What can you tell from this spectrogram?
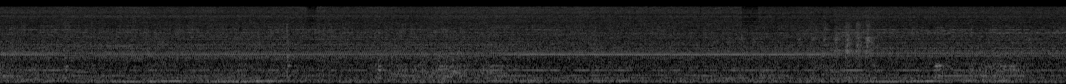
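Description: Gravity-feed compressed-air spray gun hissing steadily as it sprays gloss PU finish, with a faint steady whistle that stops about eight seconds in.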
